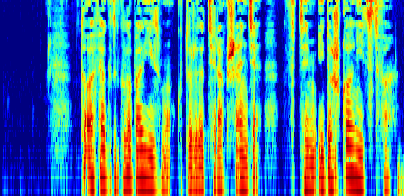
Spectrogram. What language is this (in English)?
Polish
